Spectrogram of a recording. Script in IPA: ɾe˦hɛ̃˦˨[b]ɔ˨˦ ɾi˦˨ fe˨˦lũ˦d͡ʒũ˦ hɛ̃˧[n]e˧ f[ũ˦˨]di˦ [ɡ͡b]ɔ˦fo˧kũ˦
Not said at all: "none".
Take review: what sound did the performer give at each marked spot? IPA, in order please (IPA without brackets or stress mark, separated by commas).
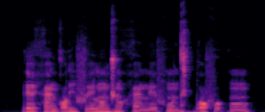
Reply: ɡ, n, ũ˧, ɡ͡b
